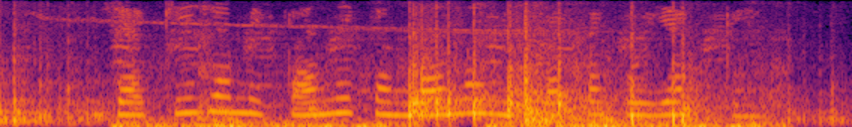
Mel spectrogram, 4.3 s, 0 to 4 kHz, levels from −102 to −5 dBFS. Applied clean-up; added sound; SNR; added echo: none; Bird + Fireworks; -3 dB; none.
